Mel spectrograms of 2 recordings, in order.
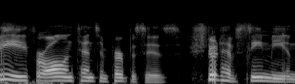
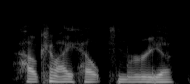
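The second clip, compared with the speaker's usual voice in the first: secretive, low, hushed half-whisper under the breath; 4 semitones lower, 7 dB quieter than usual. In a role-play scene, a character looks at a watch and asks, half-whispering. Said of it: "I'm gonna whisper".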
